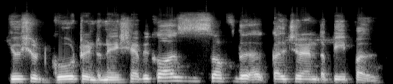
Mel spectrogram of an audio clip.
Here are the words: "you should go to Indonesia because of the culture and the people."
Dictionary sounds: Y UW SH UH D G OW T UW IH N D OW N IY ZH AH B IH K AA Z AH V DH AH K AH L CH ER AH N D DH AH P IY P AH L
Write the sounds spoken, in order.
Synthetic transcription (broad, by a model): Y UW SH UH D G OW T UW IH N D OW N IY SH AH B IH K AA Z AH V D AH K AH L CH ER AH N D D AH P IY P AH L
